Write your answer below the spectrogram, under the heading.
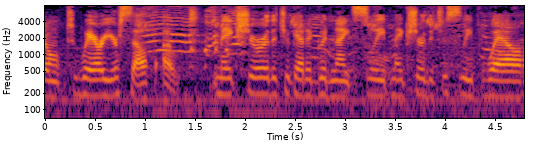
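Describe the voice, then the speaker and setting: Noticeable noise sits behind a woman with a fairly low pitch. Her intonation stays flat and monotone. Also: moderate pace. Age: 70s. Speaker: wellness guest. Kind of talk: interview.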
